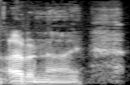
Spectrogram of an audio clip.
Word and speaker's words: Adonai: And sometimes it's just a phrase, It just um, uh, Yahweh, or they, they, it would be written Yahweh in the Old Testament, but it would pronounce, be pronounced Adonai.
